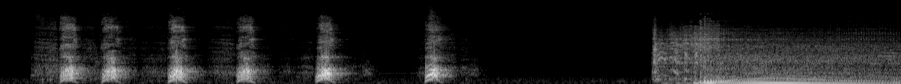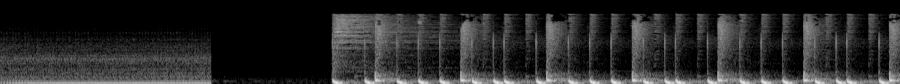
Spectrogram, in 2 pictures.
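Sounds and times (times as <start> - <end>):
dog barking: 0.4 - 4.8
car engine starting and revving: 6.6 - 11.2.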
